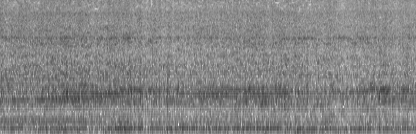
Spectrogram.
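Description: Snowmobile engine running steadily while the sled travels along a snow trail, with a constant rushing noise over the engine note; the pitch dips slightly about four seconds in.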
